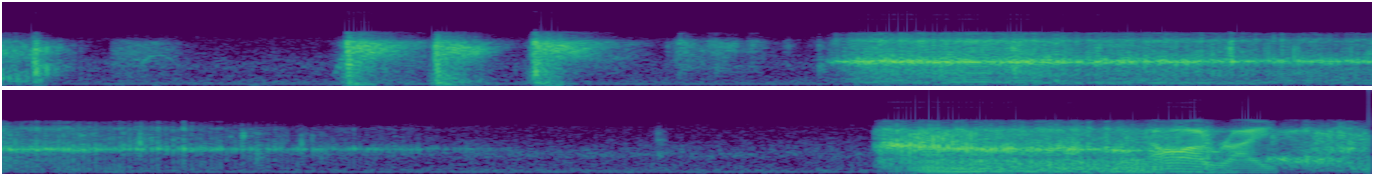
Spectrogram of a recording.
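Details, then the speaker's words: Cartoon snoring (Bugs Bunny and Daffy Duck): a long rasping inhaled snore followed by a second snore, with short snorts before it. "Hey, wake up. Come on, you're snoring. Wake up. Daffy, wake up."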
